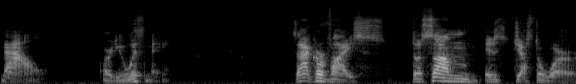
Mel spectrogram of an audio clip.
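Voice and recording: A man uses a put-on character voice, raspy and at medium pitch. He goes at a fairly slow pace with long, frequent pauses.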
